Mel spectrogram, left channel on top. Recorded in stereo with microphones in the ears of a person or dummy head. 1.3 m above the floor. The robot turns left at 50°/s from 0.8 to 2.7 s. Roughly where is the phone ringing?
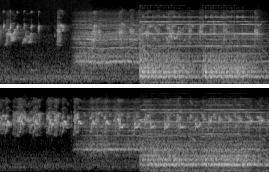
Behind left.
